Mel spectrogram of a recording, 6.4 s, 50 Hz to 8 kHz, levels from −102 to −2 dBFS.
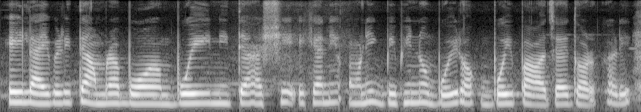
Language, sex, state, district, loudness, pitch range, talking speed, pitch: Bengali, female, West Bengal, North 24 Parganas, -16 LUFS, 210-230 Hz, 160 wpm, 215 Hz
